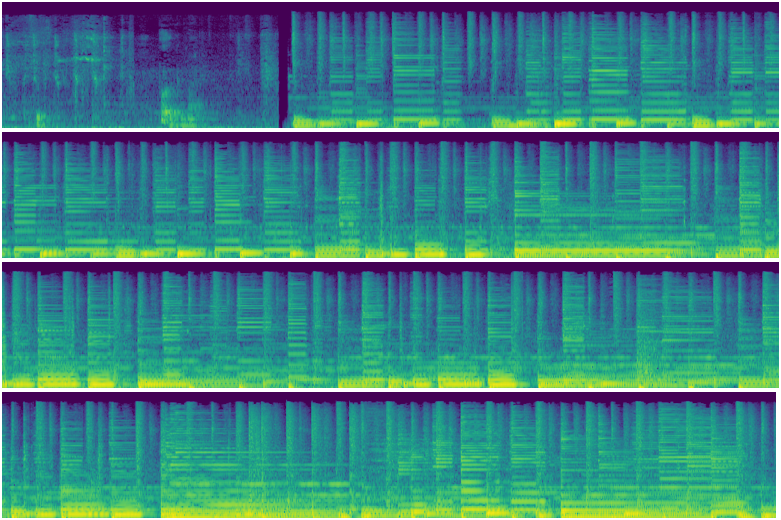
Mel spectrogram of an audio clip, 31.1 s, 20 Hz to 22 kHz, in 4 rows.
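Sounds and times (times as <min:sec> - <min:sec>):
strummed acoustic guitar music: 0:02.9 - 0:31.0.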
